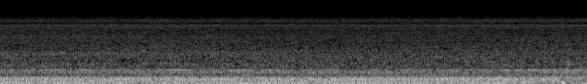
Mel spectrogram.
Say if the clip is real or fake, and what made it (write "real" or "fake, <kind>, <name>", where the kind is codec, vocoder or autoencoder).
real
